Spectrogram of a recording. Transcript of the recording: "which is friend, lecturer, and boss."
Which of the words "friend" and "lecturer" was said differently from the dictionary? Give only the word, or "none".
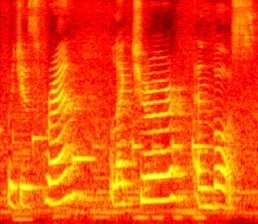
none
